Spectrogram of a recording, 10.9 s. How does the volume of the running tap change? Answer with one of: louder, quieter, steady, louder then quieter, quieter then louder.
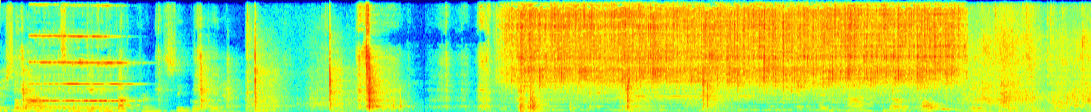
steady.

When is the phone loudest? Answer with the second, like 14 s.
1 s.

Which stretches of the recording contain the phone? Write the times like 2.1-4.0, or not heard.
0.2-1.3, 6.2-7.5.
